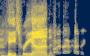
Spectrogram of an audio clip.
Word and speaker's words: Patreon: so much for the contribution patreon it is patreon so it's spelled patr Aon a patreon a dot-com well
